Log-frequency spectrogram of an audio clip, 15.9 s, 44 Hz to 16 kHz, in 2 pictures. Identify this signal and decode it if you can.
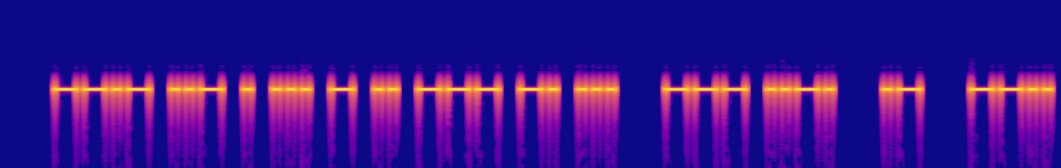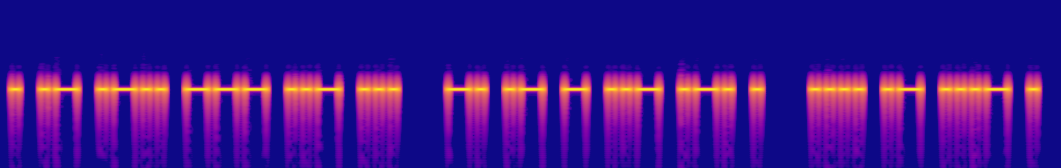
Morse code, heard as a keyed tone, about 22 wpm, 700 Hz. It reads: QUESTIONS OF A ZEALOUS NATURE HAVE
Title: Pangram Challenge v2 - 22wpm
